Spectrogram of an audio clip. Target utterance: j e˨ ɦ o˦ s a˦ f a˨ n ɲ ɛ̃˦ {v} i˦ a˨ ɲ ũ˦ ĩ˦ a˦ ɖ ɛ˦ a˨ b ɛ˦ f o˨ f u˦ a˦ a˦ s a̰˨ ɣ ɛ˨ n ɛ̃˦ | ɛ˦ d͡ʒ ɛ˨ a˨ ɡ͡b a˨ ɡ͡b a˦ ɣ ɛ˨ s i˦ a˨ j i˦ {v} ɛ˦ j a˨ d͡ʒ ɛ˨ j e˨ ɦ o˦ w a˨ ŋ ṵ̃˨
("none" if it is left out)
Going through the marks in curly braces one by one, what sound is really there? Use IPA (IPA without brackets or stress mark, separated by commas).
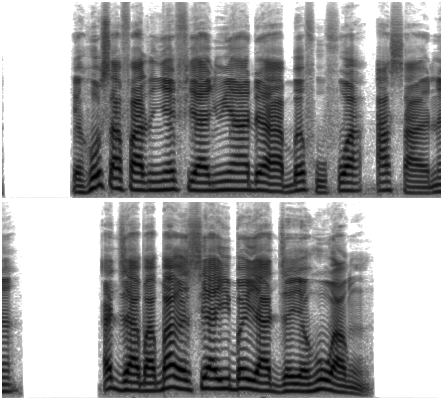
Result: f, b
